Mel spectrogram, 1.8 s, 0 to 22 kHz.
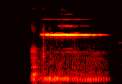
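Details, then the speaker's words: Pedal sealer machine with cutting unit, timer set to 0.5: one short high beep over a brief low hum as the heater cuts off; normal end of the sealing cycle, then wait two seconds for a proper seal. "ನೋಡಿ press ಮಾಡಿದ ತಕ್ಷಣ beep sound ಬಂದು of ಆಗುತ್ತೆ"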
